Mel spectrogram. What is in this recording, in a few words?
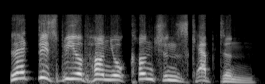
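English male; Pirates Of The Caribbean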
